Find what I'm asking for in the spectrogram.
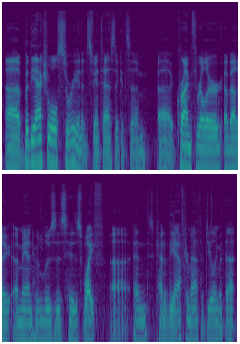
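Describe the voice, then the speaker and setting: A man's voice: fairly low pitch, steady tone, moderate pace, hardly any pauses. A man talking casually on a podcast as a producer and co-host. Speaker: audio drama producer, co-host.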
